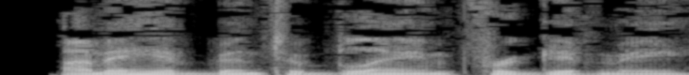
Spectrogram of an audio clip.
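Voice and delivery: ordinary talk

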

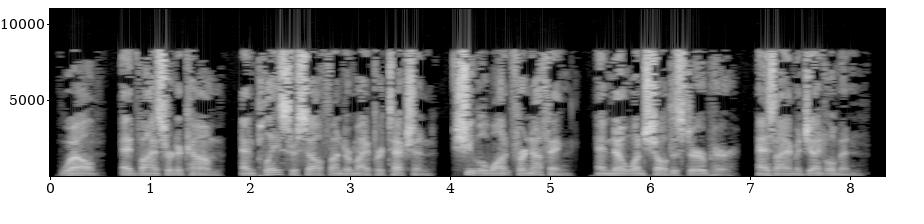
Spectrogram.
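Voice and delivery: usual speaking voice

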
